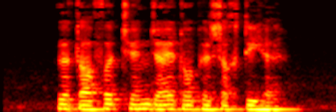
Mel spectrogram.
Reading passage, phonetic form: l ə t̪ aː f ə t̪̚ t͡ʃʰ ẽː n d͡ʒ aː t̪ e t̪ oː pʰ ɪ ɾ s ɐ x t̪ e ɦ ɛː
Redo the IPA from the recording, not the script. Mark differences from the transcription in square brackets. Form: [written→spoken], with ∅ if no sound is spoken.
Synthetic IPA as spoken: l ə t̪ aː f ə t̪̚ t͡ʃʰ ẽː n d͡ʒ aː [t̪→∅] e t̪ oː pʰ ɪ ɾ s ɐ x t̪ [e→i] ɦ ɛː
